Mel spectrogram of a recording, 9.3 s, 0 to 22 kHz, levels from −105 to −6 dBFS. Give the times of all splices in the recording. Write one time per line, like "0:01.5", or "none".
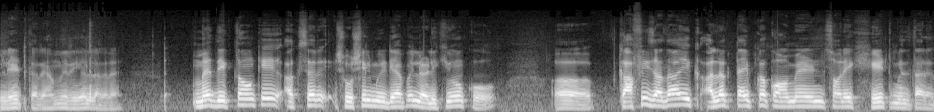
0:01.8

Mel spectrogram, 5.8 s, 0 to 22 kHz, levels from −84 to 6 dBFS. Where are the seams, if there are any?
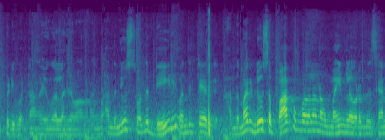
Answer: none

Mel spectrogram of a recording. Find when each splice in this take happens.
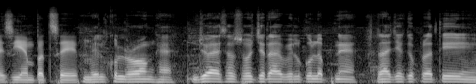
0:00.8
0:01.8
0:03.6

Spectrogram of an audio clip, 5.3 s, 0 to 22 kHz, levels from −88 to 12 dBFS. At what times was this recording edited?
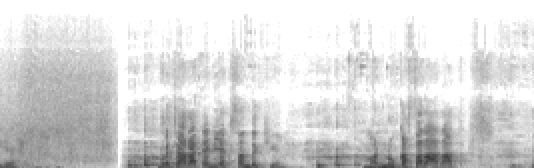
0:01.2

